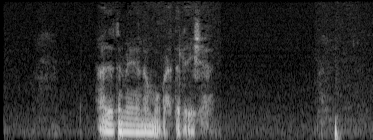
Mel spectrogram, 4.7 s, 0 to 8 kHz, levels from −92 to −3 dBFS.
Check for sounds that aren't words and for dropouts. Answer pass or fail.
pass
